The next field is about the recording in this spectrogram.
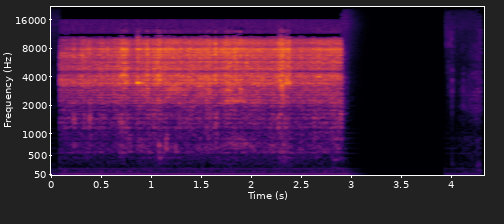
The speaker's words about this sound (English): So there's a lot of crumbling going on. Okay, I think that is ghost digging through its purse.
